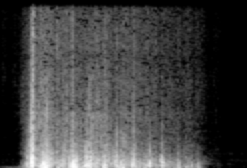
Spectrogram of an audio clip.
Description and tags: Various bird flapping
